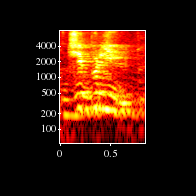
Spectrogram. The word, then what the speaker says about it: Ghibli: U: Jiburi. S: *whispering the pronounciation* Jiburi...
